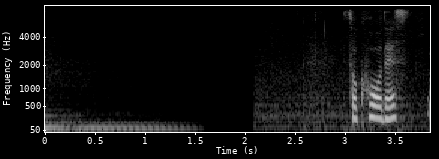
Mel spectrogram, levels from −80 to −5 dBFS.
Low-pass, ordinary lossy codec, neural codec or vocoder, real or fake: 7.2 kHz; none; none; real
